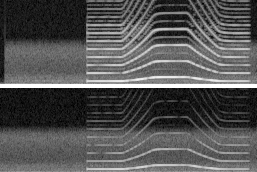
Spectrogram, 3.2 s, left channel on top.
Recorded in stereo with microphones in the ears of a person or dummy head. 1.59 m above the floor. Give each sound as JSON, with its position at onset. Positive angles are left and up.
{"t": 1.1, "sound": "a siren", "side_deg": 70}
